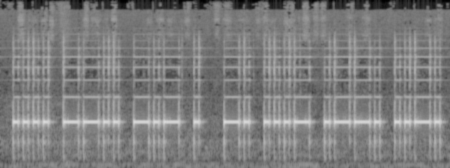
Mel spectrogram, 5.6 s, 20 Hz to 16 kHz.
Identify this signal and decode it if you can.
Morse code, heard as a keyed tone, about 19 wpm, 1010 Hz. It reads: HZKE NVPF
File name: 业余无线电 / ●未分类 / 字码80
